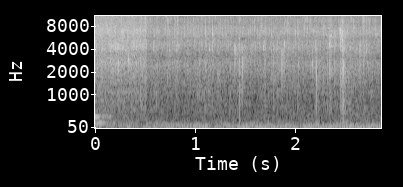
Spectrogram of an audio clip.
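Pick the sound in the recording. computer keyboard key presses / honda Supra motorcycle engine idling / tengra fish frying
tengra fish frying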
